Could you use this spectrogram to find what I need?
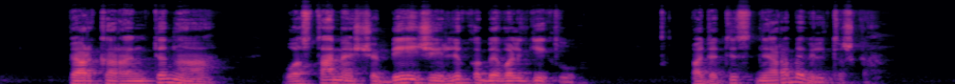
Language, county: Lithuanian, Vilnius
